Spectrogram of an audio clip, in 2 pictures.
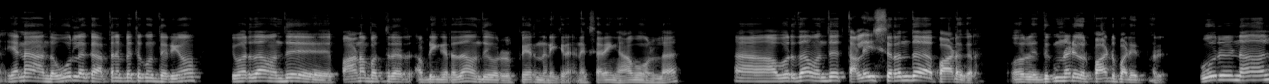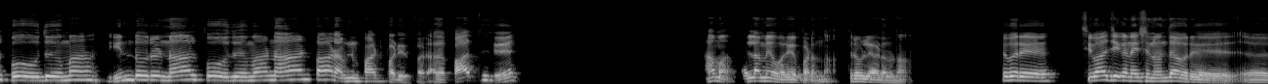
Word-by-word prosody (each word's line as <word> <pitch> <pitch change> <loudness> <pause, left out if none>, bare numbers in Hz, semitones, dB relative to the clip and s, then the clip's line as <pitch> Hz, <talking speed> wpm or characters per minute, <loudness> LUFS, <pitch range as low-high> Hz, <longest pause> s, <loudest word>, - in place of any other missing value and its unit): ஏன்னா, 175 +2 +1
அந்த 130 -1 +1
ஊர்ல 185 0 +2
இருக்கிற 160 -3 +1
அத்தனை 155 +5 -1
பேருக்கும் 155 -3 0
தெரியும். 145 +7 0 0.4
இவரு 150 +2 +1
தான் 160 -3 +1
வந்து 155 +3 +1 0.5
பாணபத்திரர் 135 -2 -1
அப்படிங்கிறது. 115 0 -1
தான் 140 -2 -1
வந்து 120 -2 0
இவர் 105 -2 0 0.2
பெயர்ன்னு 110 -3 -1
நினைக்கிறேன். 90 -1 -4
எனக்கு 95 -1 -7
சரியா 105 0 -1
ஞாபகம் 100 -2 -1
இல்ல. 90 - -2 0.7
ஆ - - +1 0.3
அவரு 155 +2 +1
தான் 185 -3 +2
வந்து 180 +3 +2 0.2
தலை 175 +3 +4
சிறந்த 185 +2 +4 0.3
பாடகர். 125 0 +1 0.4
ஒரு 120 -1 +2
இதுக்கு 135 +6 +1
முன்னாடி 170 -1 +3
ஒரு 130 - -8
பாட்டு 140 0 +1
பாடியிருப்பாரு. 205 -3 -2 0.4
ஒரு 205 +2 +5 0.2
நாள் 200 +3 0
போதுமா? 190 +2 +2 0.4
இன்றொரு 205 +1 +2
நாள் 215 +2 0
போதுமா? 185 0 +1 0.2
நான் 220 +3 0
பாட 215 -1 +1
அப்படின்னு 145 0 -3
பாட்டு 140 0 -4
பாடியிருப்பாரு. 380 -8 -4
அதைப் 110 -1 -4
பார்த்து 205 -1 -3 2.2
ஆமா. - - 0 0.2
எல்லாமே 160 +1 +1
ஒரே 115 +1 +1
படம் - - -4
தான். - - -14
திருவிளையாடல் 110 -9 0
தான். - - -11 0.9
இவரு 185 -1 +3 0.6
சிவாஜி 195 +2 +2
கணேசன் 170 -4 0
வந்து 160 +3 +1
அவரு 125 -5 0 0.5
அ - - -2
160 Hz, 140 wpm, -23 LUFS, 130-190 Hz, 2.2 s, ஒரு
